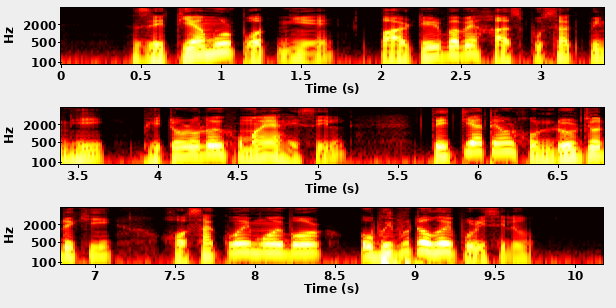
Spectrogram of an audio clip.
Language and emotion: Assamese, surprised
